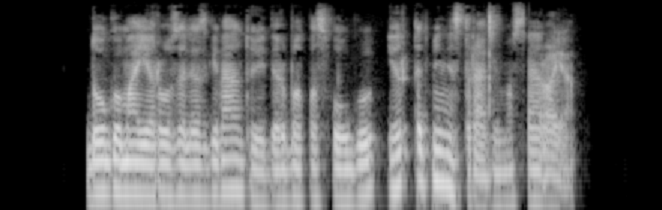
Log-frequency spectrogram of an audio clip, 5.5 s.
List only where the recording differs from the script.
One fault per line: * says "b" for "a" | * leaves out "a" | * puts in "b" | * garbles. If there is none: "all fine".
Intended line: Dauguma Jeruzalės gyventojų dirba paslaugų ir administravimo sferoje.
all fine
